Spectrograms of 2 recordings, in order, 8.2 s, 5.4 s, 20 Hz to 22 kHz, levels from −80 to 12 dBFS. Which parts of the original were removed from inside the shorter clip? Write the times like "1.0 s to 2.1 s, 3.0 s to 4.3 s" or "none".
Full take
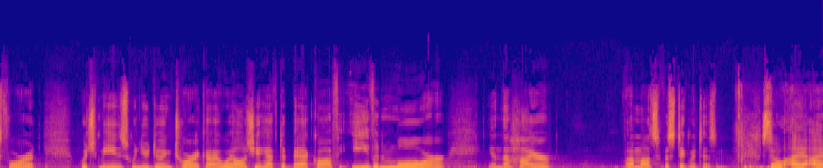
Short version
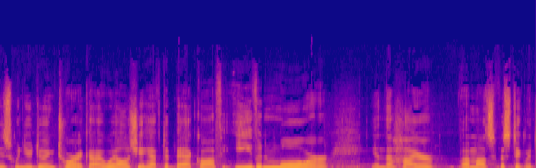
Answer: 5.6 s to 6.1 s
